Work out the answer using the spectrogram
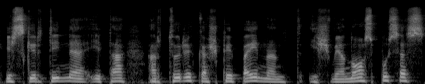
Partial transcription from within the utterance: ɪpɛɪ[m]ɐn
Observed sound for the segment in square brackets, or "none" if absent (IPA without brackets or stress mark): n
